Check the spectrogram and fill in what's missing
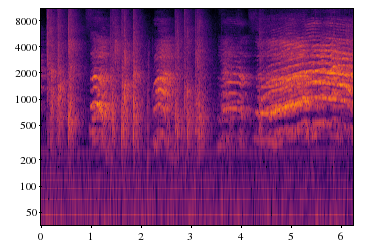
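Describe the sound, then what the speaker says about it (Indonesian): A classroom of schoolchildren performs a rhythmic spirit-clap chant, bursts of sharp unison claps in patterned groups alternating with chanted voices, ending in a sustained shout, loud and close. "Coba cek dulu pakai tepuk semangat."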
